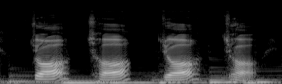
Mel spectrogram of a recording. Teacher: আগবা >> এরপরে আমাদের জিহ্বাটা আরেকটু সামনের দিকে এগিয়ে আসবে। চ ছ জ ঝ এগুলো বলার সময় আমাদের জিহ্বাটা চ্যাপটা হয়ে শক্ত তালুর সাথে মিশে যাচ্ছে। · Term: তালব্য বর্ণ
